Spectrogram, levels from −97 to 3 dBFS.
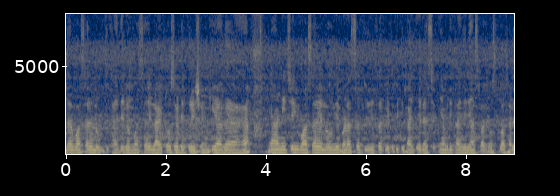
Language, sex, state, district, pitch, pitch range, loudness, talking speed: Hindi, female, Chhattisgarh, Korba, 160 Hz, 155-165 Hz, -33 LUFS, 280 wpm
